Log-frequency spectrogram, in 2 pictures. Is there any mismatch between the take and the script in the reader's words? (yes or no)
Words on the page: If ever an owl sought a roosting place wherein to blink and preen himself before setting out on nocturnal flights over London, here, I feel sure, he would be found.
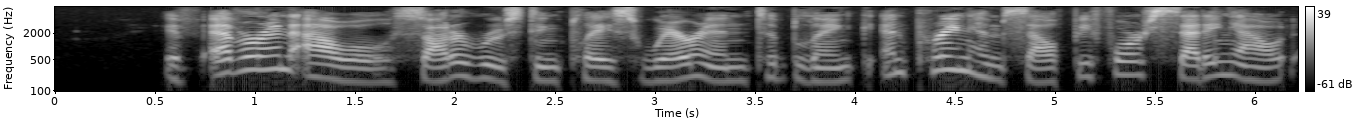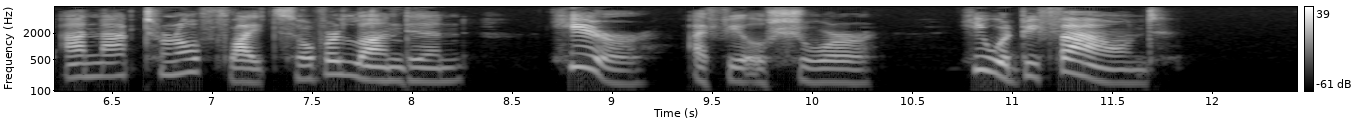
no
